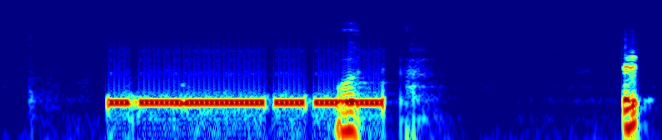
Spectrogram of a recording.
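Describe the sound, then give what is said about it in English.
A steady electronic ringing tone of an outgoing phone call hums for over a second with a couple of tiny breaks, then cuts off with a click as the call is picked up, followed by silence and a brief clunk. “Let's see if he answers or not. He's taking his merry sweet time, isn't he? Picking up the phone.”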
